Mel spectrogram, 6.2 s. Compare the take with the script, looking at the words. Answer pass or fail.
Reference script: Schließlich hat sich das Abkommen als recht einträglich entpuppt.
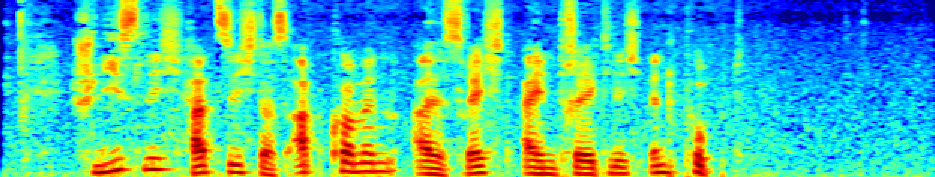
pass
